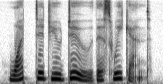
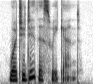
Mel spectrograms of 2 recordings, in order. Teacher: That's a huge reduction. What did you becomes almost what'ja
